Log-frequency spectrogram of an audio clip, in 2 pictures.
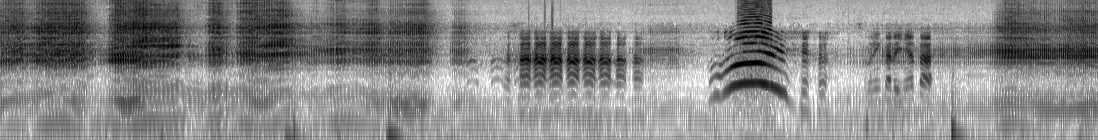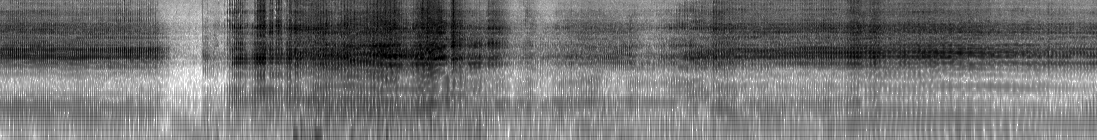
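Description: Dirt bike engines rev and idle close by.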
